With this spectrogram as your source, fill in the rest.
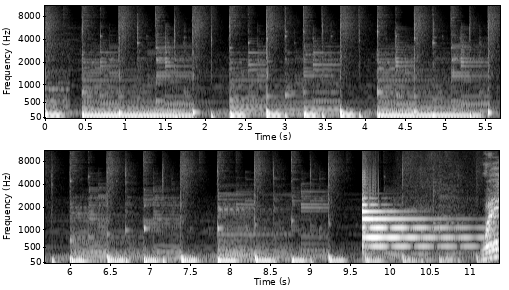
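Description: A bell rings out partway through a cheerful jingle backed by bouncy instrumental music, its bright tones sustaining loudly near the end over the rhythmic accompaniment.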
